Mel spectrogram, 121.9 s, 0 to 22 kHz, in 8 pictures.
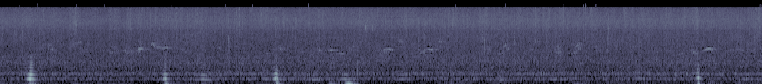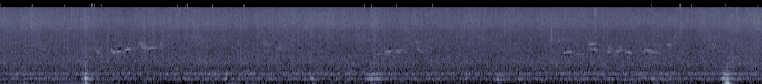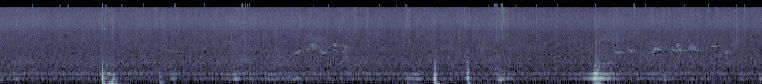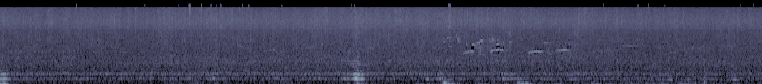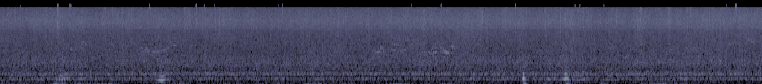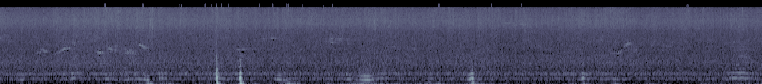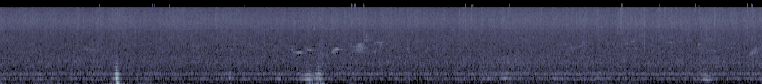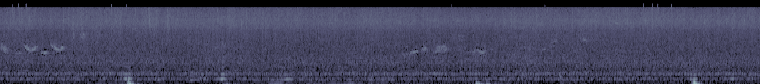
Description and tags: Bee Hive 1
Domestic Bee Hive recorded with 2 Rode NT-5 microphones.
ambience, animals, bee, field-recording, flying, hive, insects, nature, swarm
